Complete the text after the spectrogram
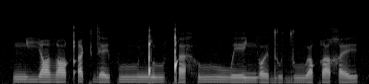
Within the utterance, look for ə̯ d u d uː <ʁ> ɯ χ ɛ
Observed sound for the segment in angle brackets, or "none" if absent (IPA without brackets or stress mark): q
